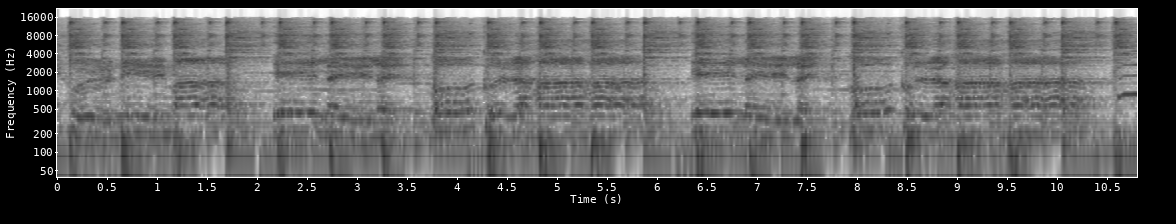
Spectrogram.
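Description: Sakela dance music: a Kirati dhol drum beating a steady rhythm with metallic cymbal strikes, under a group chanting a repeating song.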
